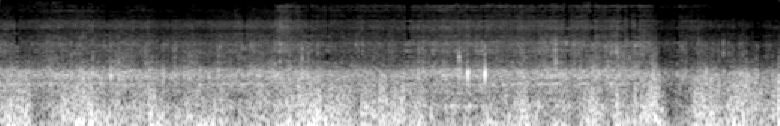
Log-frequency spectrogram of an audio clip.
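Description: Wind buffeting the microphone while a mountain bike rides along a dirt road: a loud, steady rumble strongest in the low end, with no clear pitch.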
